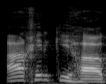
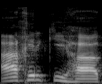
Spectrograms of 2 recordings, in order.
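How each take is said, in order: No difference in how they are said.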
